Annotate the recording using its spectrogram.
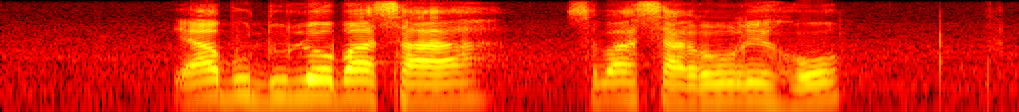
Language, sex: Southern Sotho, male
